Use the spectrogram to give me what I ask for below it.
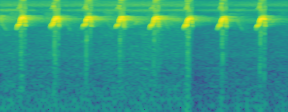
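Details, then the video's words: Long-tailed shrike giving a sharp, high chirp repeated steadily about twice a second, each note a brief rising-falling whistle with a faint ringing tail; quiet background. "Suara Burung Cendet"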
